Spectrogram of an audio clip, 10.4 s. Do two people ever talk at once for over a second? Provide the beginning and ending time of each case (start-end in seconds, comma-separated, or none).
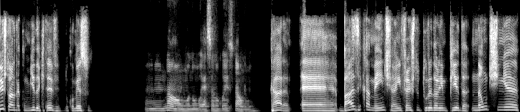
none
